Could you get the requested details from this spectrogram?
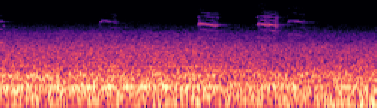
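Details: A soft blue jay note, then a cluster of harsh, buzzy calls in quick succession, over constant low background rumble.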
